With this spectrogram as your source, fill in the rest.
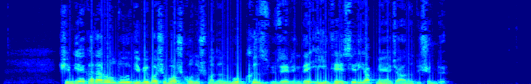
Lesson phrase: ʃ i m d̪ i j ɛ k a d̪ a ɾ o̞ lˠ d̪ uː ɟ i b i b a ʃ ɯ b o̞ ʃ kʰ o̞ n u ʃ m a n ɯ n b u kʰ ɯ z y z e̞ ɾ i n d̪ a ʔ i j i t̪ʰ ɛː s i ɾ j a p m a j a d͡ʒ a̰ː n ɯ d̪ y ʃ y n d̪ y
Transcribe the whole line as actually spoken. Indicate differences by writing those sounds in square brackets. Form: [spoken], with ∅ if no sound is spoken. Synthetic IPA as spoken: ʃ i m d̪ i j ɛ k a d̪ a ɾ o̞ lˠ d̪ uː ɟ i b i b a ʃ ɯ b o̞ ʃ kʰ o̞ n u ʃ m a n ɯ n b u kʰ ɯ z y z e̞ ɾ i n d̪ [ɛ] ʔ i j i t̪ʰ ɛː s i ɾ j a p m a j a d͡ʒ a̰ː n ɯ d̪ y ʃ y n d̪ y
